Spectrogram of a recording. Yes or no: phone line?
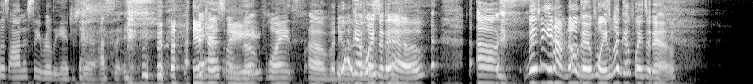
no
